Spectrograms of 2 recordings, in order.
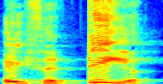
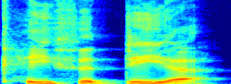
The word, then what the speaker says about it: quesadilla: So anyway, I'm gonna see you when the next quesadilla, or some people call it quesadilla. I know there's 2 L's in there, but guess what? You don't pronounce them.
